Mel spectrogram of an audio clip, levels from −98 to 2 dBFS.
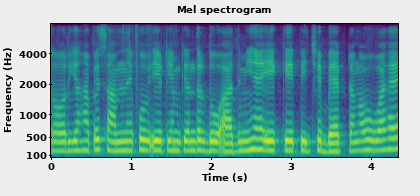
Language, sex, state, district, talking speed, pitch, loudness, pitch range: Hindi, female, Punjab, Pathankot, 250 wpm, 210 Hz, -14 LUFS, 200-215 Hz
